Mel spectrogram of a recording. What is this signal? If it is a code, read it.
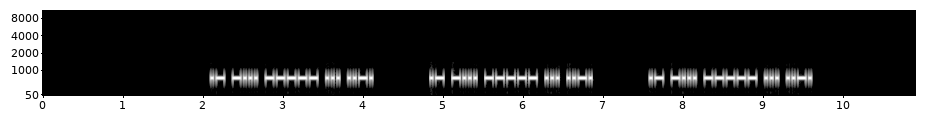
Morse code, heard as a keyed tone, about 34 wpm, 700 Hz. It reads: AB0SF AB0SF AB0SF
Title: USA Call Signs - 5 Characters - Repeated 3x - 35wpm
